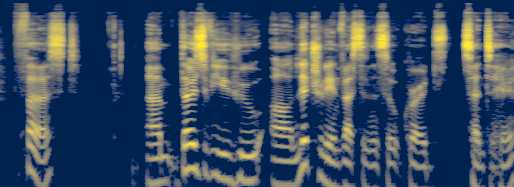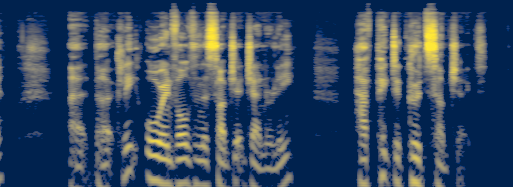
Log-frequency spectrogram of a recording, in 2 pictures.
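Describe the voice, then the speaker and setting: In a very clean recording with a silent background, a man with an Oxford accent speaks at a moderate pace and a medium pitch, his tone dark and mellow. He shows ordinary pitch variation and leaves long, frequent pauses. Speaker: professor. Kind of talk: lecture. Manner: unscripted, conversational.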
